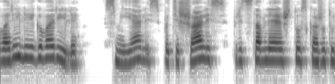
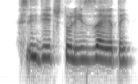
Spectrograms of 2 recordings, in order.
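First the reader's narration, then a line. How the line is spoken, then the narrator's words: Chuckling. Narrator (Russian): хохотнул Никита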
